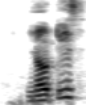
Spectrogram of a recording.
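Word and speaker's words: note: নোটিস হাউ the letter O is pronounced in words in list one and list two.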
